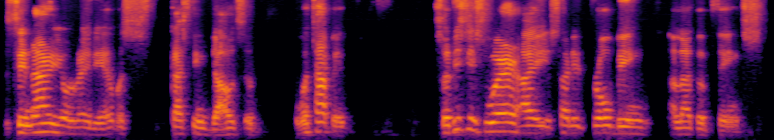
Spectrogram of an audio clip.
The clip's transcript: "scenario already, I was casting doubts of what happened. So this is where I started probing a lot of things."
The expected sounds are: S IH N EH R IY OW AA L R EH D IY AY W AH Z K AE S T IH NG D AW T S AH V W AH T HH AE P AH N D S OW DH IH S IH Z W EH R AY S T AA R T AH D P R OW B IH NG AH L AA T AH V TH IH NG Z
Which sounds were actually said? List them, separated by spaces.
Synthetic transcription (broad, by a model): S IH N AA R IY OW AA L R EH D IY AY W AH S K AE S T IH NG D AW T S AH V W AH T HH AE P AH N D S OW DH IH S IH S W EH R AY S T AA R T AH D P R OW B IH NG AH L AA T AH V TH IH NG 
